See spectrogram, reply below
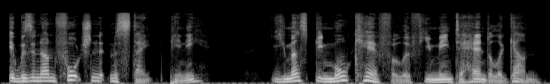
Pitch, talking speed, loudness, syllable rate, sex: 125 Hz, 195 wpm, -20 LUFS, 6.1 syllables/s, male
